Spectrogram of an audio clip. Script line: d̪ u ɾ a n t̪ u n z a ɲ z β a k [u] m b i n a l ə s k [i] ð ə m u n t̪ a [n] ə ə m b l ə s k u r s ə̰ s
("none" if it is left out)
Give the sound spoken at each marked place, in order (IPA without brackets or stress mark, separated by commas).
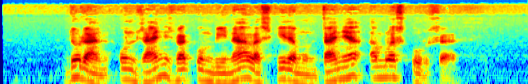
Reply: u, i, ɲ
